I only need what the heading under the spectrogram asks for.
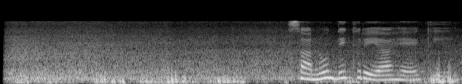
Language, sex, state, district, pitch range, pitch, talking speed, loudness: Punjabi, female, Punjab, Kapurthala, 215-285 Hz, 250 Hz, 65 wpm, -15 LUFS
